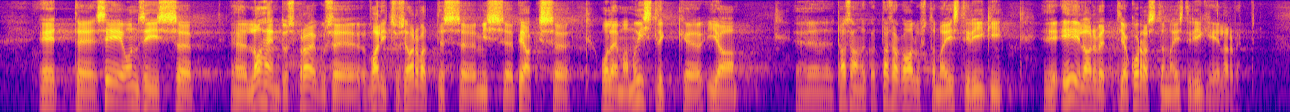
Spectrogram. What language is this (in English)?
Estonian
